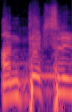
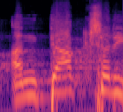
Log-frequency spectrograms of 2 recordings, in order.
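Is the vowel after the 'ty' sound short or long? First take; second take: short; long. First: The vowel after 'ty' is short. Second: The vowel after 'ty' is a long 'aa'. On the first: The speaker calls it wrong. "अंत्यक्षरी नहीं होता" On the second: The speaker calls it right. "अंत्याक्षरी होता है"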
